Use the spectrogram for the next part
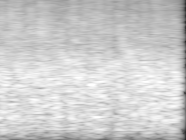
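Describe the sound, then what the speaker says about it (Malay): A dense, loud wash of audience applause fills a seminar hall during a motivational business talk, steady and unbroken for a short burst. "Jadi kita berikan tepukan kepada semangat angsa laut."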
